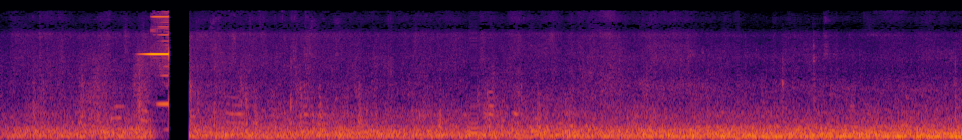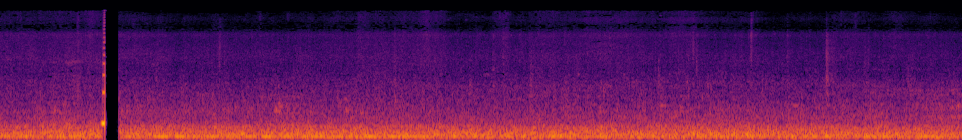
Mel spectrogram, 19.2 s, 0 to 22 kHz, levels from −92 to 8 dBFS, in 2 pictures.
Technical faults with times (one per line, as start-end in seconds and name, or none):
1.35-1.89 unstable filter
4.71-4.77 Bluetooth stutter
7.37-7.40 Bluetooth stutter
10.39-10.42 Bluetooth stutter
10.61-10.80 unstable filter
